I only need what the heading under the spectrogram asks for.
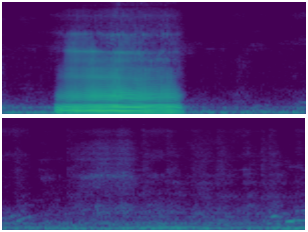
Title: Dog Snores Like Human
